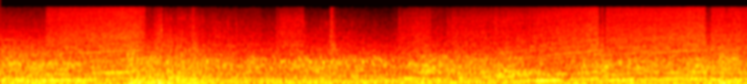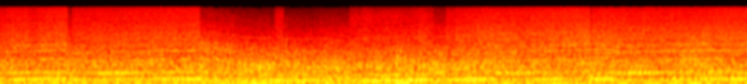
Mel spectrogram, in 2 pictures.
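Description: Tyres hiss on a wet track.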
